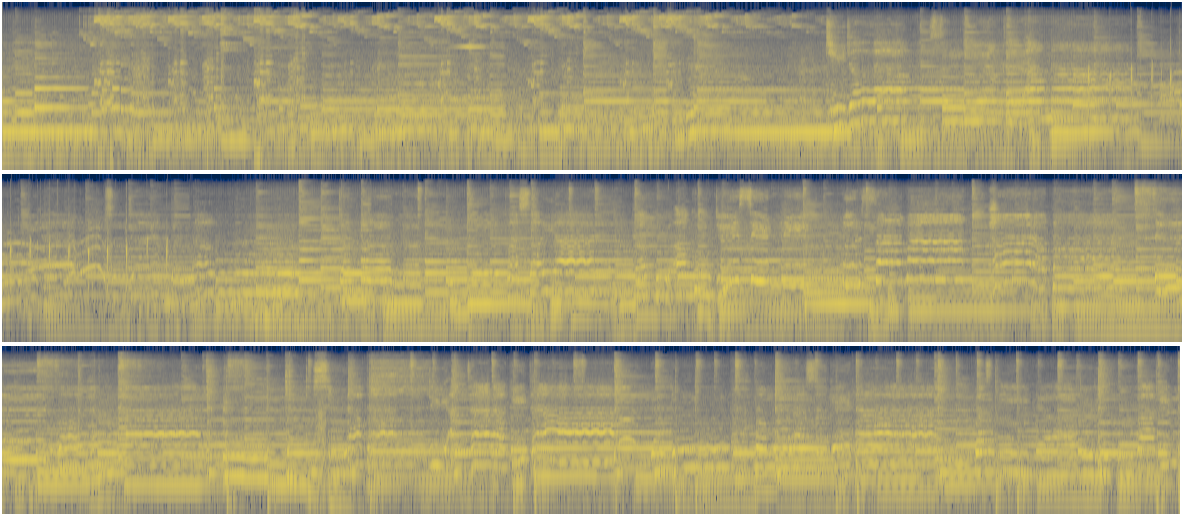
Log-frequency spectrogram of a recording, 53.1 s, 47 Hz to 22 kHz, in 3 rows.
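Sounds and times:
keyboard accompaniment: 0.0s - 17.2s
acoustic guitar: 0.0s - 53.0s
girl singing into a microphone: 22.1s - 53.0s.

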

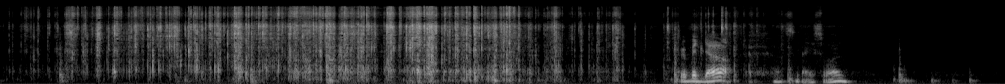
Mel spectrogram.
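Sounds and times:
foil wrapper tearing and crinkling: 0.0s - 7.6s.

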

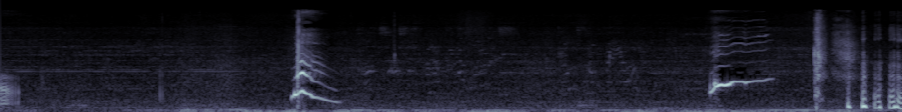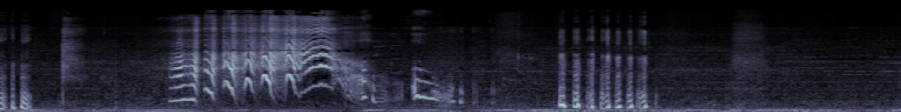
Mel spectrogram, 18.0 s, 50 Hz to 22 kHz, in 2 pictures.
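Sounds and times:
toddler squealing and laughing: 7.1s - 7.8s, 10.7s - 13.8s.

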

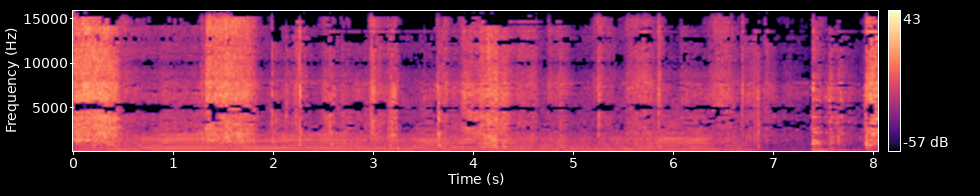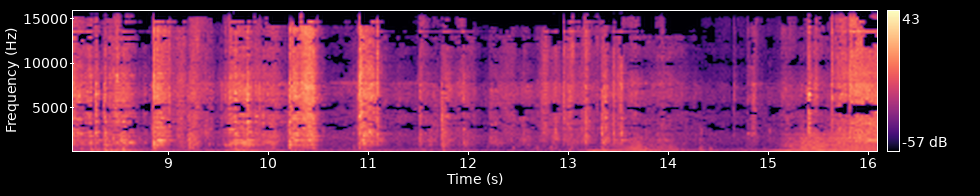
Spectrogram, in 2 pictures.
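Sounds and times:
trowel knocking on concrete blocks: 7.2s - 12.8s.

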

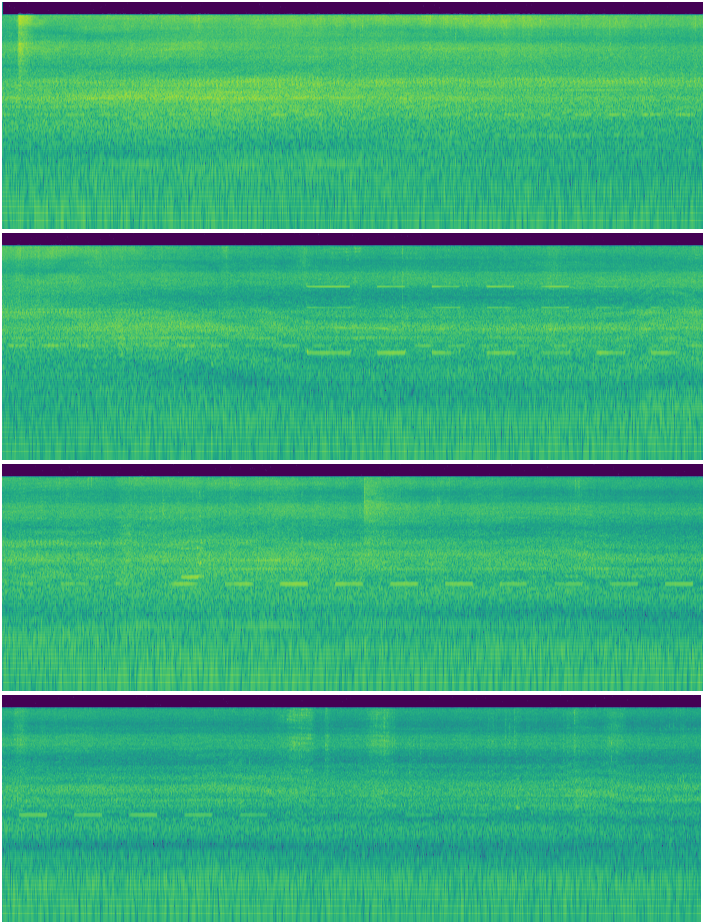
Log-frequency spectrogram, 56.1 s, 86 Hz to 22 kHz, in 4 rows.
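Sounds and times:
reversing alarm beeping: 0.0s - 48.6s, 52.1s - 56.0s
diesel engines running: 0.0s - 56.0s.

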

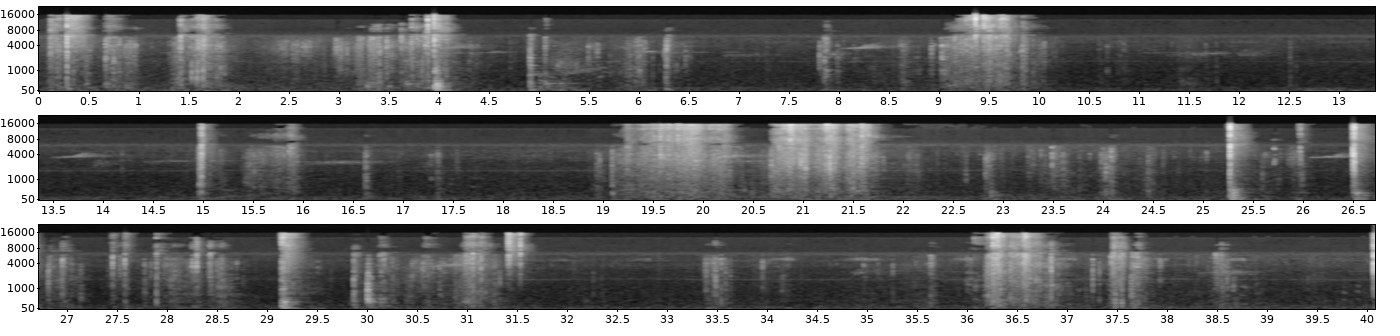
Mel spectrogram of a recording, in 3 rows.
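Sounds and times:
rustling leaves and brush: 0.0s - 40.0s
dry wood snapping: 22.6s - 31.7s.

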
